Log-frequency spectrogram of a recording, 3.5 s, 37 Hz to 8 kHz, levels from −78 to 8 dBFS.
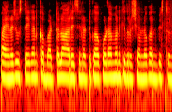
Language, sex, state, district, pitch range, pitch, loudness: Telugu, female, Andhra Pradesh, Guntur, 190-200 Hz, 195 Hz, -13 LUFS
